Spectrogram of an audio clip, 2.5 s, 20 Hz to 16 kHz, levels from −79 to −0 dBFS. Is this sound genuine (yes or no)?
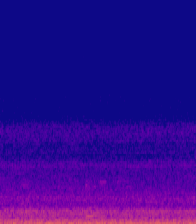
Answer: yes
